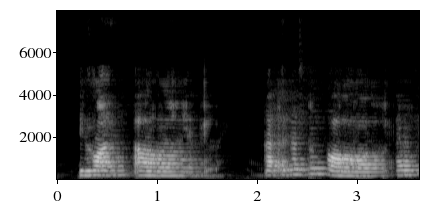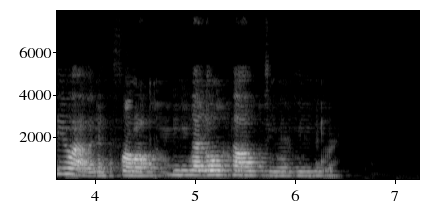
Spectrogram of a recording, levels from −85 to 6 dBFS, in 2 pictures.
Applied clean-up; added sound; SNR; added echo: neural mask model DeepFilterNet 3.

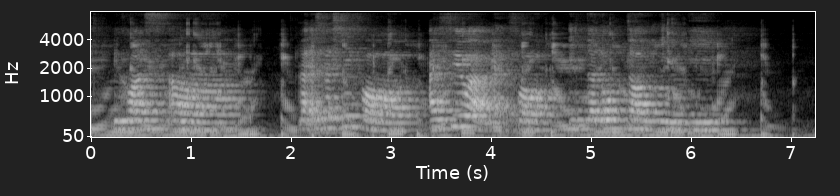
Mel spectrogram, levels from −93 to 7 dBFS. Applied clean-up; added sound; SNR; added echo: none; Bass guitar; 8 dB; reverberation time 0.7 s.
